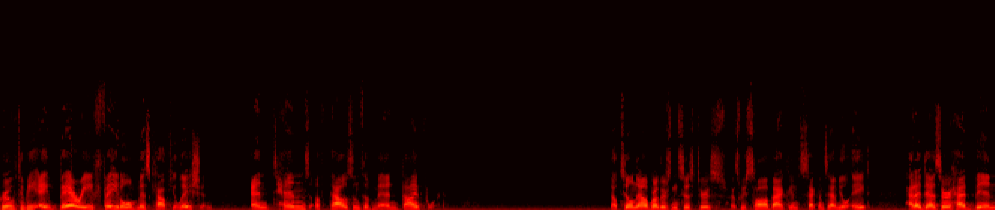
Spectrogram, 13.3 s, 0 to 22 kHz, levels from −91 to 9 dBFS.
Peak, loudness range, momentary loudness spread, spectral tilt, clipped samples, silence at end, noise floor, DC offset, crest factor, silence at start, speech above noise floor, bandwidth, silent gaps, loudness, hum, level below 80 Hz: -28 dBFS; 7 LU; 11 LU; -5.5 dB/octave; under 0.1%; 0 s; -76 dBFS; under 0.1%; 20 dB; 0 s; 29 dB; 13 kHz; none; -47 LUFS; none; -78 dBFS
